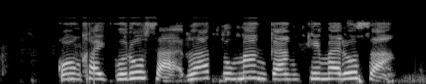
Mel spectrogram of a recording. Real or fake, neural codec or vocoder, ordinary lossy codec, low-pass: real; none; Opus, 24 kbps; 7.2 kHz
